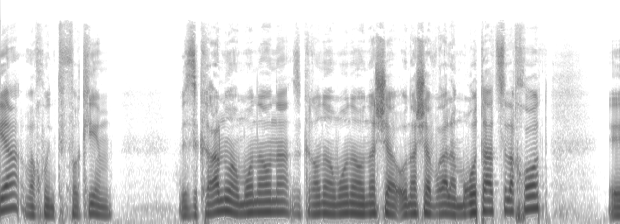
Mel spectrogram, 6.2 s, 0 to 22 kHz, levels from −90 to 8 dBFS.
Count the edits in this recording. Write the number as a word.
zero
